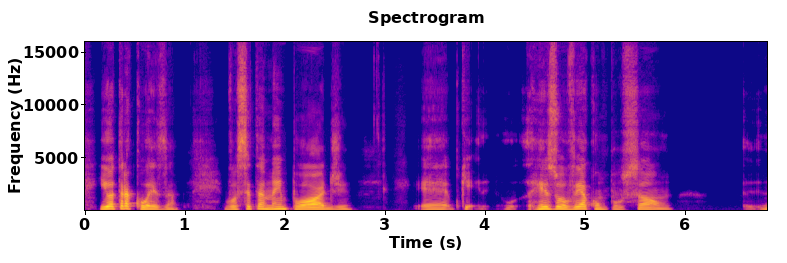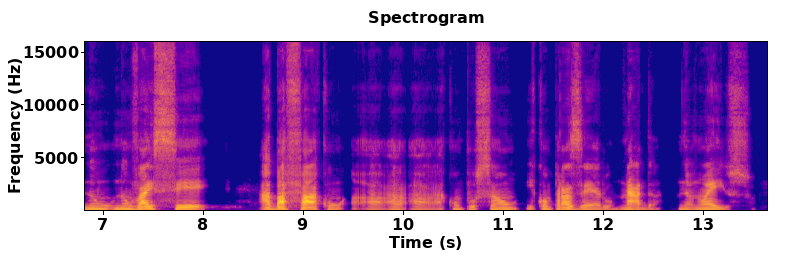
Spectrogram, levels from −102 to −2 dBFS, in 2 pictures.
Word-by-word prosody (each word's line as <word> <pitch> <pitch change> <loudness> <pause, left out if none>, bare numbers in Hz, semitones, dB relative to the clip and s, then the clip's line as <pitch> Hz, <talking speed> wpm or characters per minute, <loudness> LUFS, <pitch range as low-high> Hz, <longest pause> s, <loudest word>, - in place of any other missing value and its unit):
E 190 - +8
outra 220 +2 +6
coisa, 100 - -1 0.4
você 145 +8 -2
também 190 -1 +1
pode 135 - +3 0.7
eh 130 0 -7
porque - - -11 0.6
resolver 185 0 +3
a - - +2
compulsão 120 - -6 0.9
não 160 +2 -6
não 155 0 -4
vai 180 +3 +5
ser 165 -4 -1 0.5
abafar 430 - +6
com 130 -1 -11
a - - -17 0.4
a 120 -1 -12
a - - -11
a - - -15
compulsão 135 +3 -8
e - - -13
comprar 145 0 -1
0. 100 -4 -8
Nada. 95 -6 -1
Não, 110 -4 -11
não 120 +4 -5
é 130 -1 +1
isso. 90 -6 -13
135 Hz, 130 wpm, -23 LUFS, 115-160 Hz, 0.9 s, E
